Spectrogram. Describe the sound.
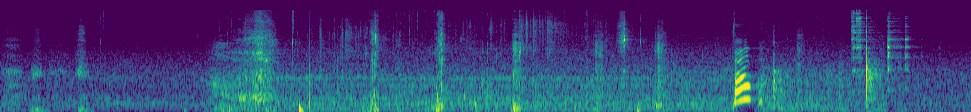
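Cutlery clinks and scrapes against dishes as someone eats a home-cooked meal, with a few sharp, ringing clinks and softer scraping and tapping scattered through, fairly faint overall.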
